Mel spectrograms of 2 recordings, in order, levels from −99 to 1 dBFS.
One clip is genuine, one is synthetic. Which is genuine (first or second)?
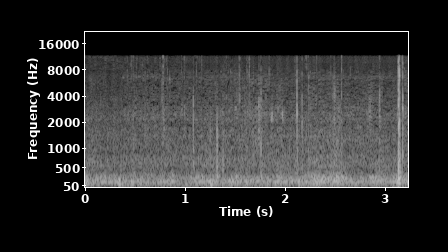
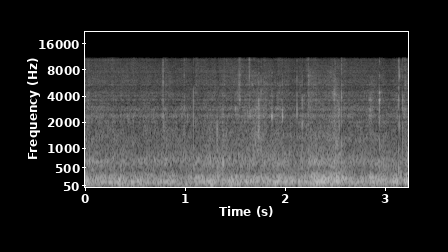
first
